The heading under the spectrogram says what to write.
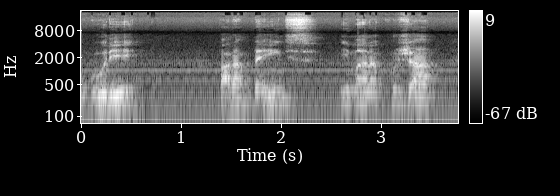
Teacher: na última sílaba, eu tenho guri, parabéns e maracujá. Já que é a última sílaba, todas essas três são oxítonas.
